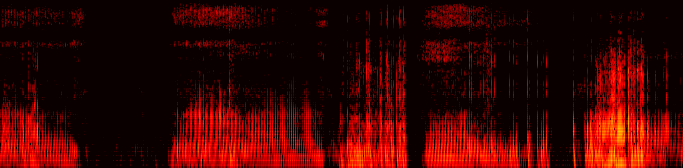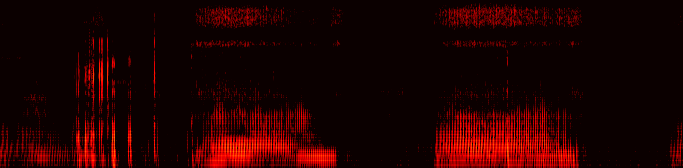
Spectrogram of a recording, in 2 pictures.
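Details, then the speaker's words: A sleeping person snores very loudly, with rough, buzzing breaths about a second long repeating with pauses between them: heavy snoring. "इतनी जोरजोर से snoring हो रही है।"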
